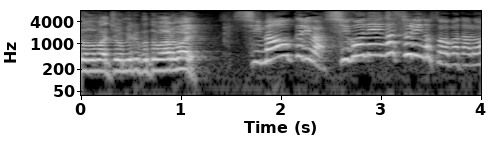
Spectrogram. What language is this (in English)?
Japanese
